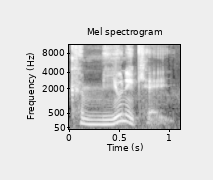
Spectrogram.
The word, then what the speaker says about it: communicate: All the ings that you add doesn't change the stress. For example, if you pronounce the word communicate, just because you add ing, nothing changes. Again, you have to say communicating. And you have to go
